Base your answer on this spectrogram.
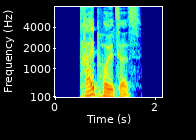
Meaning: genitive of Treibholz
- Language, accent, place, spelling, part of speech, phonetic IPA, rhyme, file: German, Germany, Berlin, Treibholzes, noun, [ˈtʁaɪ̯pˌhɔlt͡səs], -aɪ̯phɔlt͡səs, De-Treibholzes.ogg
